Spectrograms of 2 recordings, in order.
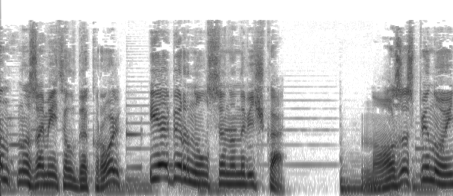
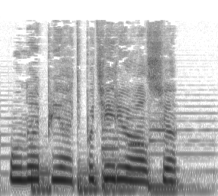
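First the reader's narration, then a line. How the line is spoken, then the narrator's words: Upset sigh. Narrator (Russian): Расстроенно вздохнула принцесса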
